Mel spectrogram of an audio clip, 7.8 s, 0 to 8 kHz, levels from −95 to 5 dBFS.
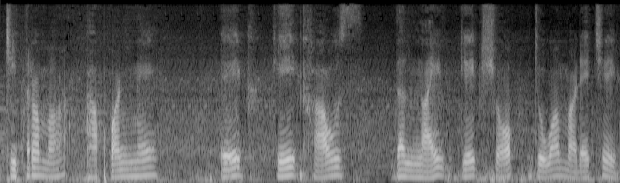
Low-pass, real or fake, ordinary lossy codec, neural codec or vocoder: none; fake; none; codec, 16 kHz, 1.1 kbps, Voila-Tokenizer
